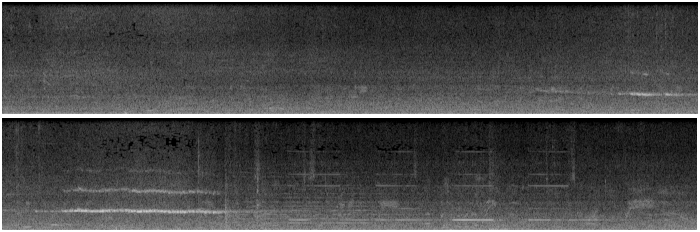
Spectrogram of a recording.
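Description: Steady downtown street traffic noise with a long high-pitched squeal in the middle, the loudest sound, falling slowly in pitch, like train wheels or brakes squealing; fainter broken squeaks follow near the end.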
